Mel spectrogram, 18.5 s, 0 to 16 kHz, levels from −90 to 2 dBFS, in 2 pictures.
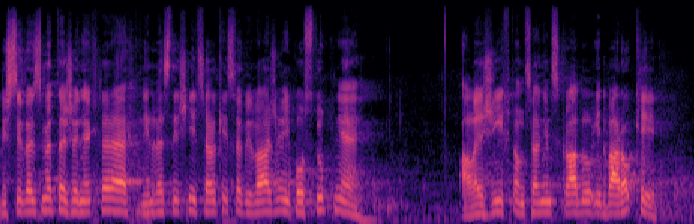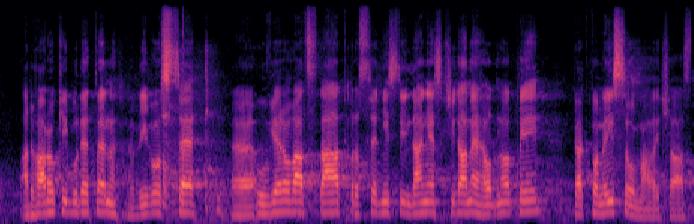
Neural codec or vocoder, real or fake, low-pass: codec, 44.1 kHz, 2.6 kbps, SNAC; fake; 14.4 kHz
